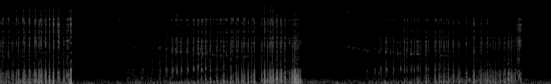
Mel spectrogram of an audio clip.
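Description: Fingertips and nails run across and flick the teeth of a solid wooden hair comb with a dark wood handle and light wood teeth. The result is a dense, rapid ticking rasp with a low, buzzy body and bright clicks on top. It swells into louder flurries near the start and again around the three-second mark, with quieter scratchy strokes in between.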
